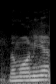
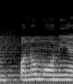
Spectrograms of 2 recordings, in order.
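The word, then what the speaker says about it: pneumonia: पढ़ते हैं सही हो जैसे nammonia है namonia ने पानो मुनिया नहीं पढ़ते शुरू में पी है ठीक है तो इसी तरह यह कुछ चीज साइलेंट हो जाती है ठीक है रब भी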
